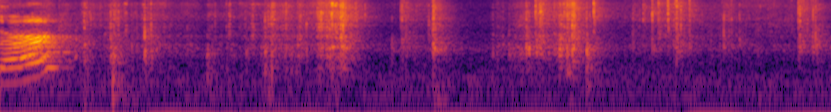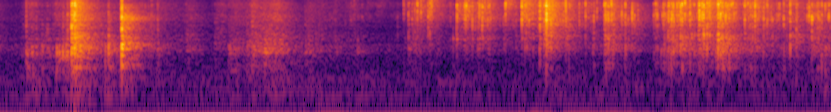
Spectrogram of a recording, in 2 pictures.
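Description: Cards rustle and scrape as hands sort them.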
